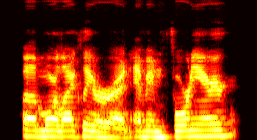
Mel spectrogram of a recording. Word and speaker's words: Fournier: So maybe that's a little more likely, or an Evan Fournier. How do you say it? Fournier? And Fournier. There we go.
